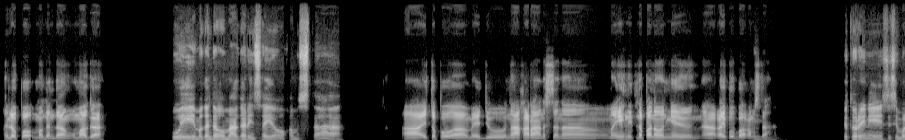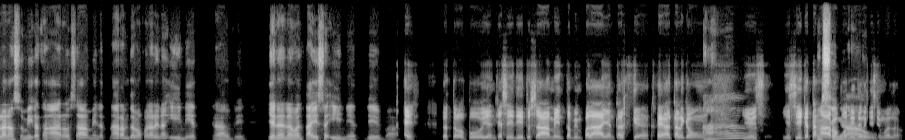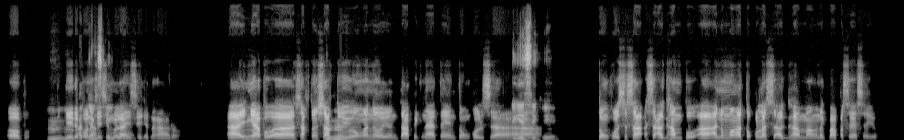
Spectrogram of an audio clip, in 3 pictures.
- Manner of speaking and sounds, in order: laughing while speaking: "talaga kaya"
- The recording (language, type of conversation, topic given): Filipino, unstructured, Anu-ano ang mga tuklas sa agham na nagpapasaya sa iyo?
